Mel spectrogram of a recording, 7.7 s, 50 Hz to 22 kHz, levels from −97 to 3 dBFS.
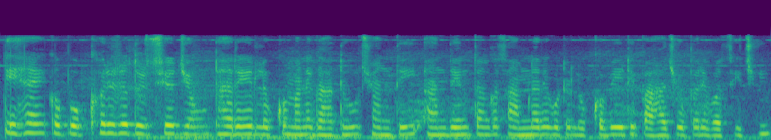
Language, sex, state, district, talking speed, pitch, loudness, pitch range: Odia, female, Odisha, Khordha, 130 wpm, 210 Hz, -16 LUFS, 205-225 Hz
